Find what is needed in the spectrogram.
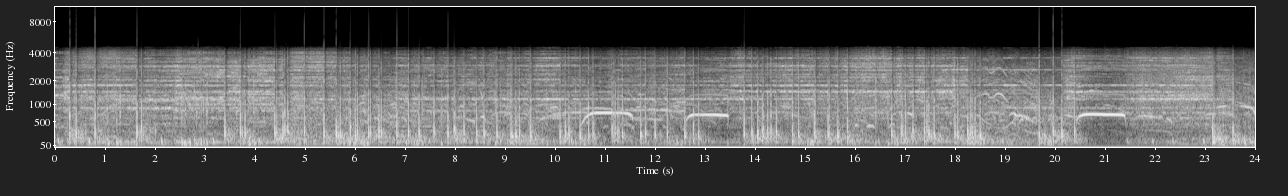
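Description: Fireworks barrage: a dense, unbroken run of aerial shell bangs and crackles, with music playing under it. A few long whistles, each about a second, sound over the bangs.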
